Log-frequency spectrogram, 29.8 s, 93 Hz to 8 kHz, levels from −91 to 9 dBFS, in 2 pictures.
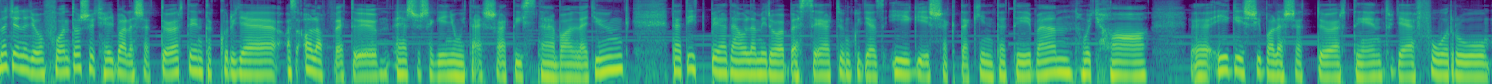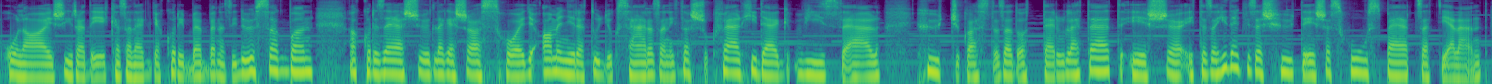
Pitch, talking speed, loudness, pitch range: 155 Hz, 130 wpm, -12 LUFS, 145-170 Hz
